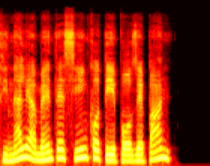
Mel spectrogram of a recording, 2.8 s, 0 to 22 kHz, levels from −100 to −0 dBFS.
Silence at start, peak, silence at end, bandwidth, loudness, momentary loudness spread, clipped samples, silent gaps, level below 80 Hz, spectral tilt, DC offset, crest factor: 0 s; -2 dBFS; 0.55 s; 15.5 kHz; -14 LUFS; 4 LU; under 0.1%; none; -52 dBFS; -5.5 dB/octave; under 0.1%; 14 dB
